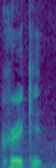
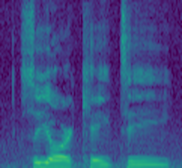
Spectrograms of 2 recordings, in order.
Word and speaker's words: CRKT: River Knife and Tool, not to be pronounced cricket, but Crkt Spew knife, and that's small pocket everyday Warncliffe.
